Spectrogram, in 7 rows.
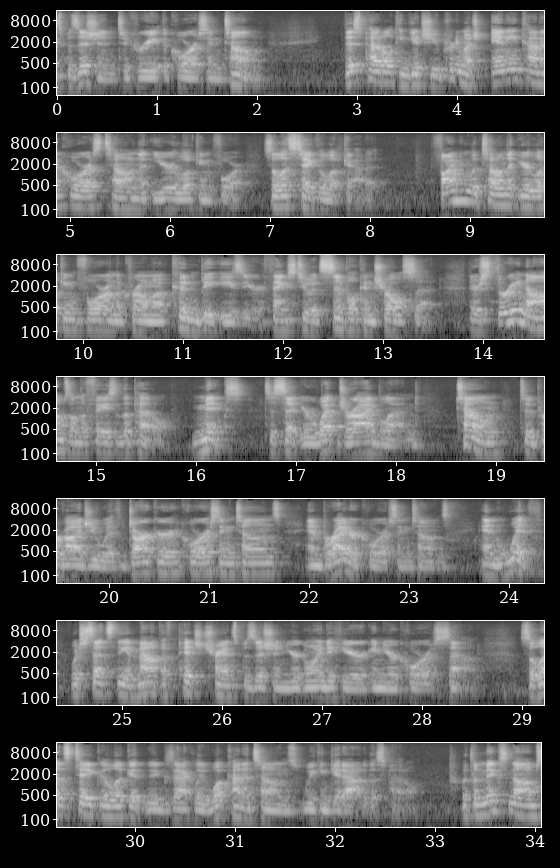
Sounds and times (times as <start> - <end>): Speech: 0.0 - 2.1, 2.9 - 34.0.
